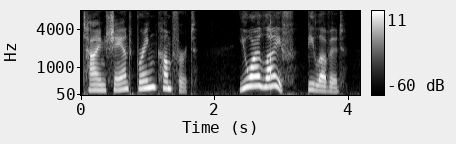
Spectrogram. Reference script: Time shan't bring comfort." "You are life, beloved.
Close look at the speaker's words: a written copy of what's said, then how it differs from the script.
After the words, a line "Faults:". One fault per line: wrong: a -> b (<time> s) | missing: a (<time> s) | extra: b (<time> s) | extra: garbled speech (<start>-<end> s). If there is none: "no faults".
Time shan't bring comfort." "You are life, beloved.
Faults:
no faults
